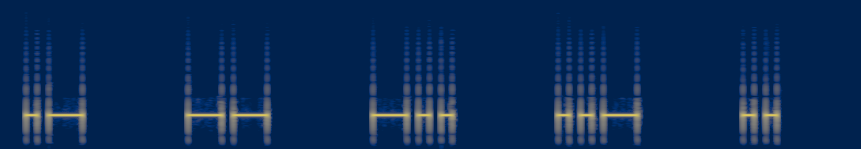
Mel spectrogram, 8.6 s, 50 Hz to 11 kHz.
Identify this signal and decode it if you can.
Morse code, heard as a keyed tone, about 10 wpm, spaced as for 6 wpm, 800 Hz. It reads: AMDUI
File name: LEZIONI / 3 MWRO / 3 MW ws 10wpm 2213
